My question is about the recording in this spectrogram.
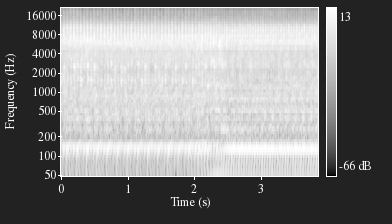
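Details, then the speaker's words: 1991 Kubota L2050 DT diesel tractor, started after repeated starter clicks: slow, heavy diesel chug at a low, slightly uneven beat with steady clatter; low idle speed. "I turned the key a couple times, same just click, and then all of a sudden it started. Sounds great."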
